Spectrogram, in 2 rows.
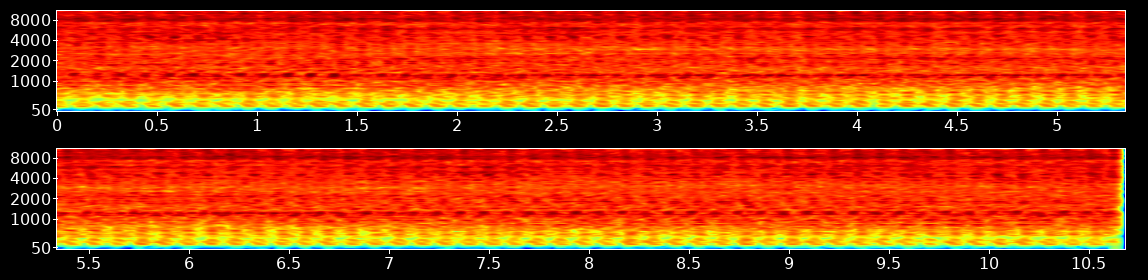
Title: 2.25d rattling noise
